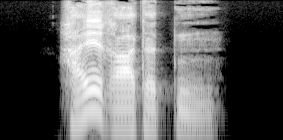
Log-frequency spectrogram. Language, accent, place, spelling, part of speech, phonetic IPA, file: German, Germany, Berlin, heirateten, verb, [ˈhaɪ̯ʁaːtətn̩], De-heirateten.ogg
- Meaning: inflection of heiraten: 1. first/third-person plural preterite 2. first/third-person plural subjunctive II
